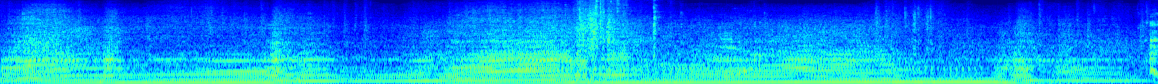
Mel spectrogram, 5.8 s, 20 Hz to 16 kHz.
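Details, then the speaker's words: Stage 2 turbo four-cylinder Audi A3 pulling hard through the gears: deep boomy drone climbing with revs at certain RPMs, owner suspects a remaining exhaust leak, better after tightening a clamp that morning; exhaust drone under acceleration. "I might still be getting an exhaust leak um sounds pretty drony un like certain RPMs it's not as bad as it was before"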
